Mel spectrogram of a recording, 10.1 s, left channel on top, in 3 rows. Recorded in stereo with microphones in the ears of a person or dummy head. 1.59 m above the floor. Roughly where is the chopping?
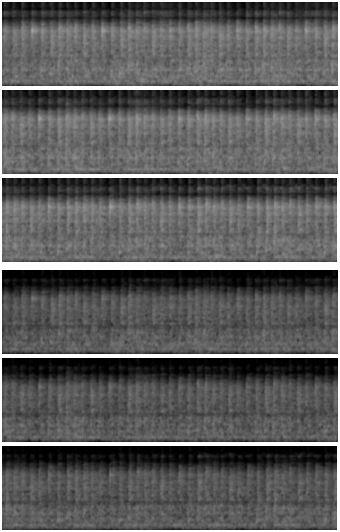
I don't hear chopping.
